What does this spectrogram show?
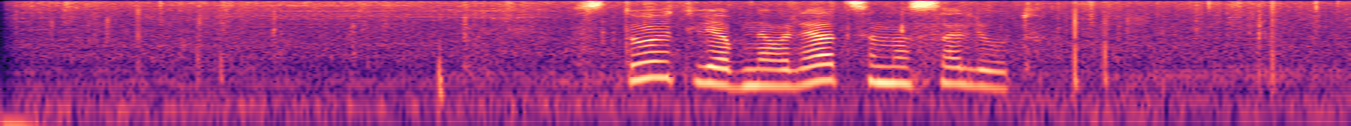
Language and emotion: Russian, neutral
